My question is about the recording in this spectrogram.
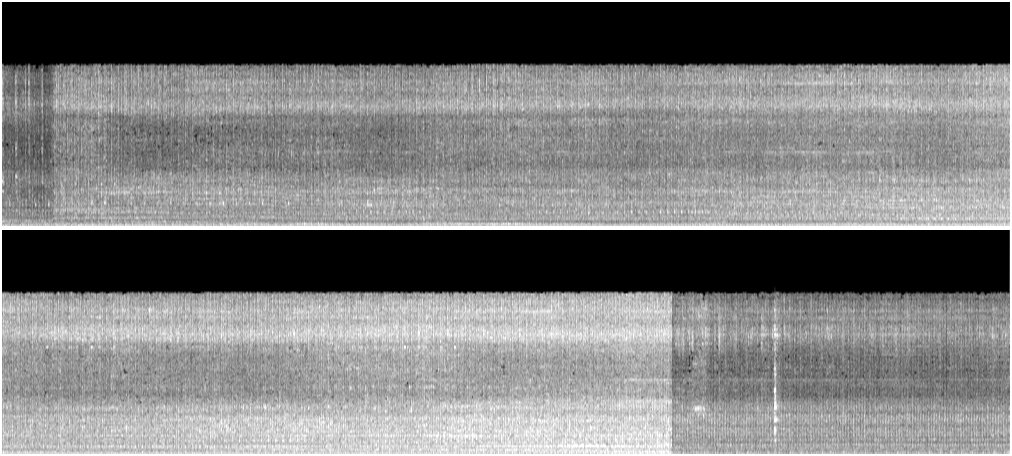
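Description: Two four-cylinder diesel tractor engines running together as a tandem-coupled tractor drives, a steady engine sound that grows gradually louder. About five seconds before the end it drops suddenly to a quieter, steady engine sound.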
